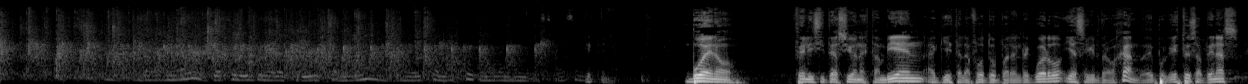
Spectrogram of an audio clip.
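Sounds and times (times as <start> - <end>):
applause: 0.0 - 5.8
speech: 6.9 - 7.4, 8.0 - 12.4.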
